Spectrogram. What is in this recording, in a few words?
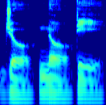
"jonoti", concat syllables; Affixing experiment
